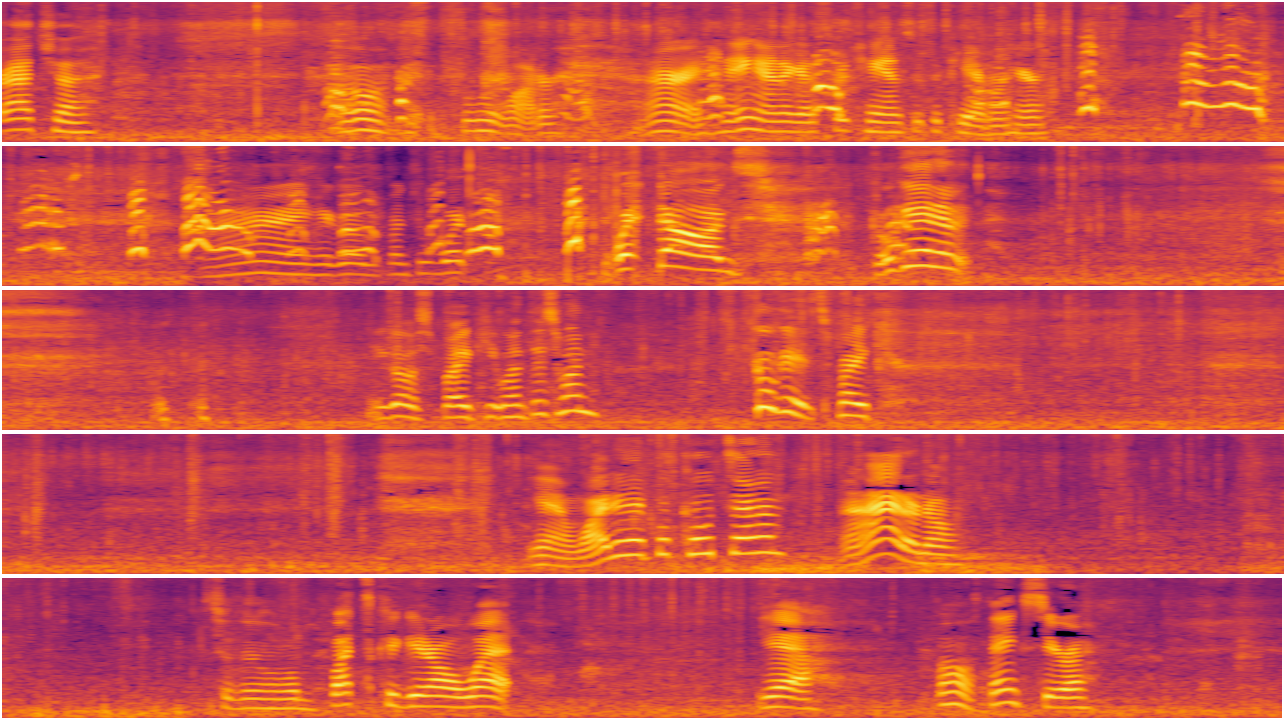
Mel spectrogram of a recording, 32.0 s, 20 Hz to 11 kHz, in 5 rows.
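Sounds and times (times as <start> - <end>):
dog whining: 5.3 - 9.4.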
